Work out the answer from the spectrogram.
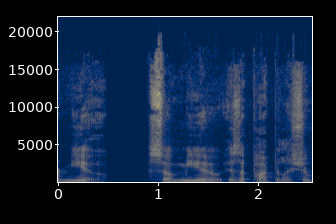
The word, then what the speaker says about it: mu: In math and science environments, we usually say the m sound followed by the word you. So, it rhymes with few. Occasionally, you'll hear moo, which sounds silly to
